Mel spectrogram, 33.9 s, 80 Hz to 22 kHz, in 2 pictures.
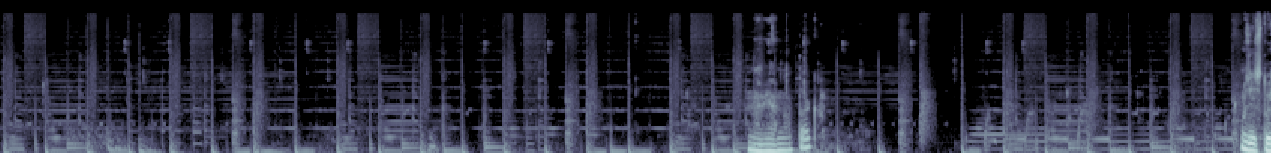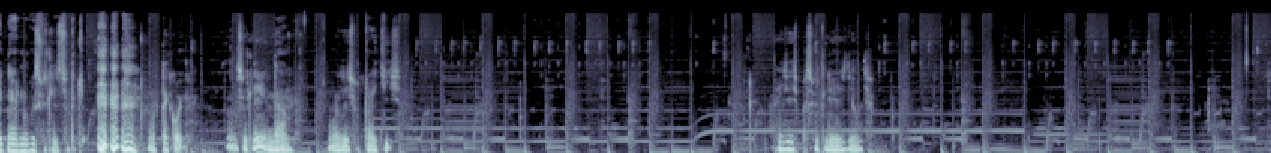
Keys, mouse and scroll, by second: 0.4-1.1 scroll up 1, 1.1-7.6 drag, 7.6-8.4 scroll down 3, 8.4 scroll down 1, 8.5 middle click, 9.0 scroll down 1, 9.1-9.8 scroll up 5, 9.8-14.0 drag, 14.0-14.5 scroll down 6, 14.5 middle click, 15.1-16.7 scroll up 7, 16.7-17.6 scroll up 3, 17.6-19.4 drag, 19.9 click, 20.6 ctrl+z, 21.5 f, 22.3-26.6 drag, 26.6-27.7 shift+middle drag, 27.7 click, 28.2 f, 29.0-33.9 drag.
